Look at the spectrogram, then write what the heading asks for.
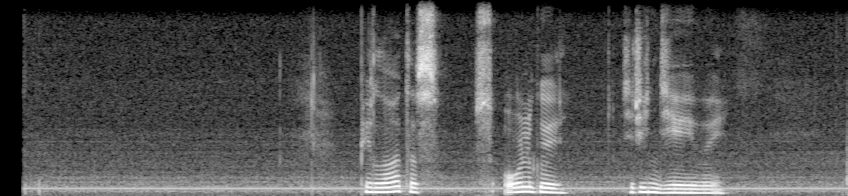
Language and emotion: Russian, neutral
